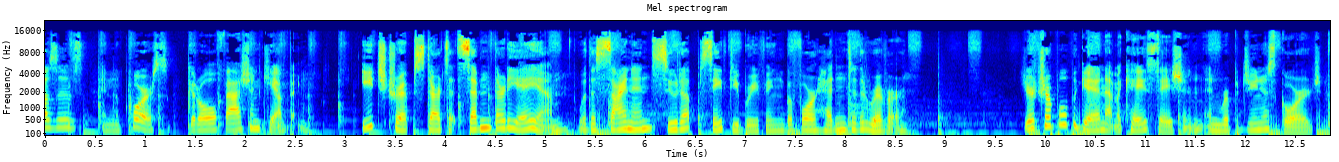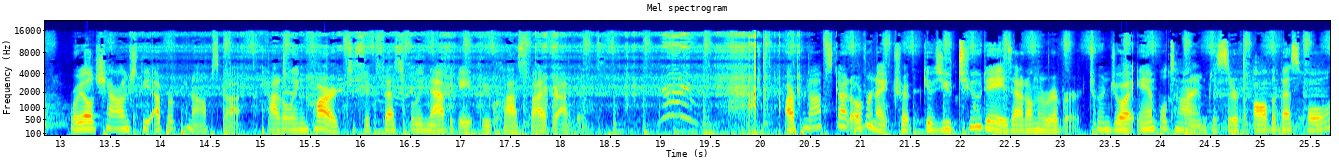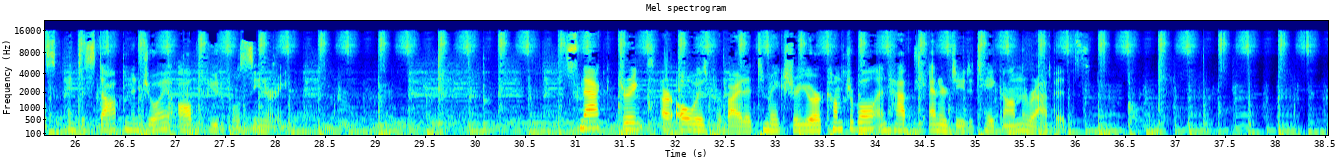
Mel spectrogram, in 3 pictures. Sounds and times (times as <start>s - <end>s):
Narration, monologue: 0.0s - 18.9s, 20.0s - 37.3s
Boat, Water vehicle: 13.6s - 20.3s.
